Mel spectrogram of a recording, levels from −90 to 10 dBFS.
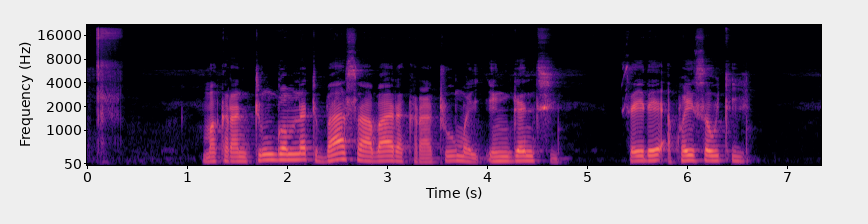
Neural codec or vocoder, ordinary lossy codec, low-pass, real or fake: none; none; 19.8 kHz; real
